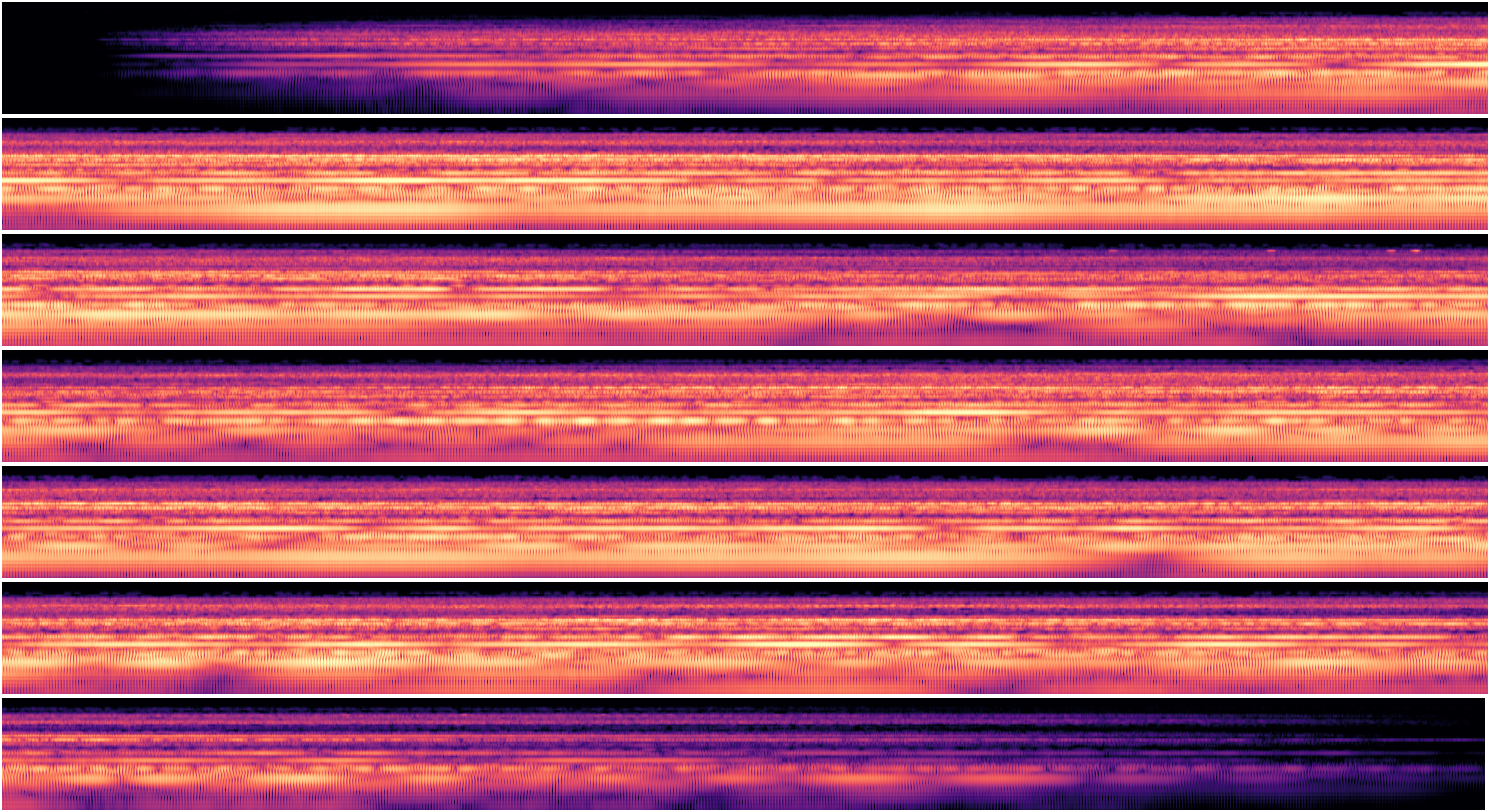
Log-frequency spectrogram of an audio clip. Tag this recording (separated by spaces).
drone ambient multisample atmosphere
